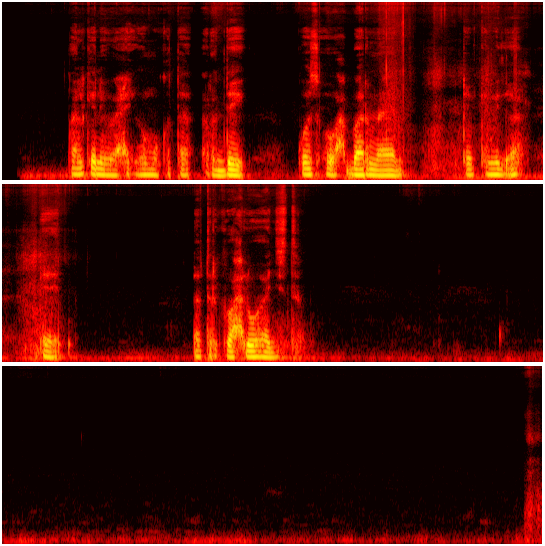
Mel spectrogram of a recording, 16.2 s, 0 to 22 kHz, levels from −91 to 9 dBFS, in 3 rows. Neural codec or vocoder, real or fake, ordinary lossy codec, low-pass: none; real; none; none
